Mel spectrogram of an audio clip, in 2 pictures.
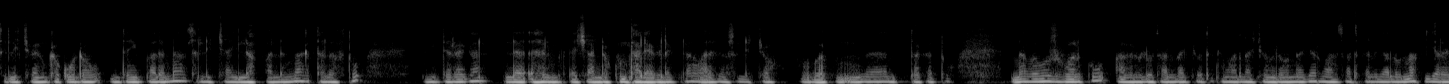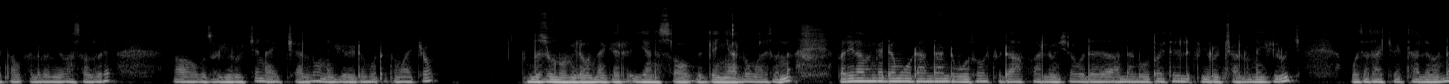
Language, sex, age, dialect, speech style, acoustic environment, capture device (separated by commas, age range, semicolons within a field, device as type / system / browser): Amharic, male, 18-24, Ethiopia - Addis Ababa, relaxed, silence, mobile / Linux / Chrome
